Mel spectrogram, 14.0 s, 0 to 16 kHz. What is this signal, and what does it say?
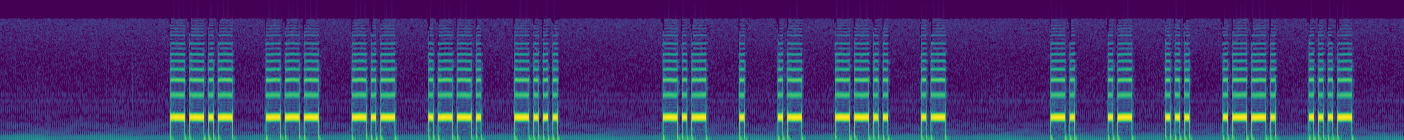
Morse code, heard as a keyed tone, about 26 wpm, spaced as for 17 wpm, 610 Hz. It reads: QOKPB KEAZA NASPV
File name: repos / Morsekurs / DJ4UF Morsen27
